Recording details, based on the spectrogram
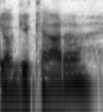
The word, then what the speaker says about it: Yogyakarta: Is that how you pronounce it? – Yes, correct? Yogyakarta.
